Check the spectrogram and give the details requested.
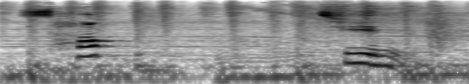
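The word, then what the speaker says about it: Seokjin: In Korean, it would be pronounced as Sok Jin. Notice how soft the S and the G on the bottom and the J and the N were. You can barely hear them, right?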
